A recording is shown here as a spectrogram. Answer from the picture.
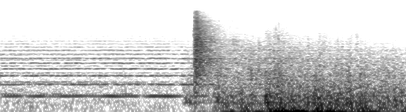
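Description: A held music chord, then about a second in a sudden deep boom with a rumbling tail: a trailer-style impact hit sound effect.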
